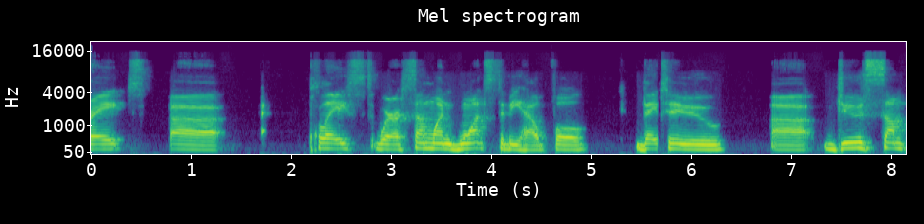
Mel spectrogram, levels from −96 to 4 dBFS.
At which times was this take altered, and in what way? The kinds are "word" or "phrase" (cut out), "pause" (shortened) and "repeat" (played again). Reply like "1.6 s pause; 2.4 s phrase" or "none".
5.7 s word

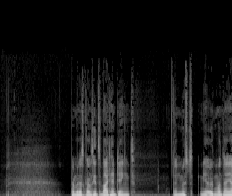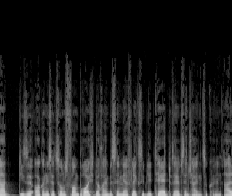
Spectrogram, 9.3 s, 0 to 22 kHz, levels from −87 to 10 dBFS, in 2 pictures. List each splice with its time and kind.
3.8 s word; 4.4 s phrase; 8.1 s word

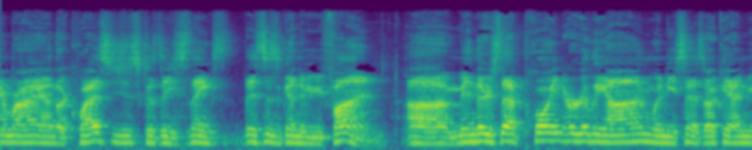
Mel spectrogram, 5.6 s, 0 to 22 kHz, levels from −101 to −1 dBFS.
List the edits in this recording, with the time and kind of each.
3.0 s pause

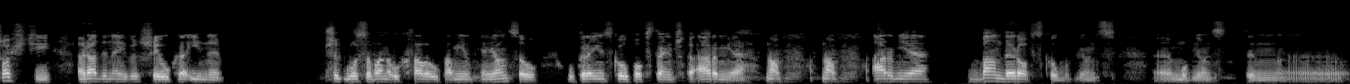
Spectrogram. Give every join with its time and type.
5.6 s pause; 8.1 s repeat

